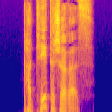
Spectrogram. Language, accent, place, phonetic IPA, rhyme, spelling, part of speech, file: German, Germany, Berlin, [paˈteːtɪʃəʁəs], -eːtɪʃəʁəs, pathetischeres, adjective, De-pathetischeres.ogg
- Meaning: strong/mixed nominative/accusative neuter singular comparative degree of pathetisch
